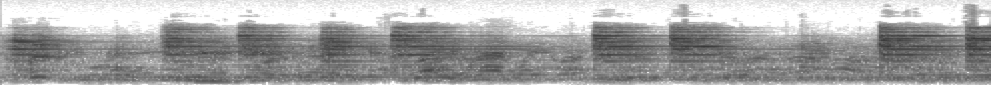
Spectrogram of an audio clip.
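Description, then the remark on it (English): An alarm bell, rung to raise the alarm of murder and treason, clangs rapidly and insistently, each stroke following close on the last in a steady, urgent rhythm, loud with a ringing, metallic tone throughout. “Ring the alarm bell, murder and treason!”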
